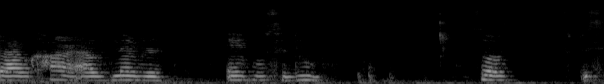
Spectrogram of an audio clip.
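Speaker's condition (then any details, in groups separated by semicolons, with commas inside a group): Spastic quadriplegic cerebral palsy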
